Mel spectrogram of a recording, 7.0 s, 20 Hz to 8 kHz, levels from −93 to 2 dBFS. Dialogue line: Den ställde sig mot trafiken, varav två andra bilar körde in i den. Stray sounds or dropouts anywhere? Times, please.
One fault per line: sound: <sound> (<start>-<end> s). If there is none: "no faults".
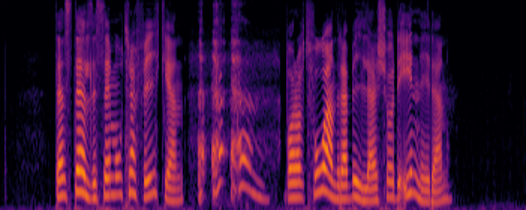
sound: throat clearing (2.6-3.6 s)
